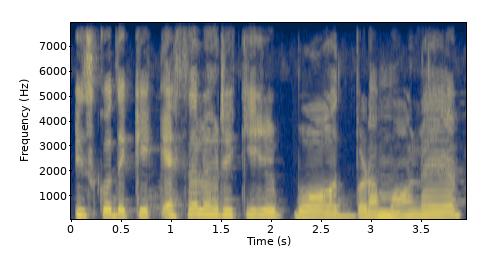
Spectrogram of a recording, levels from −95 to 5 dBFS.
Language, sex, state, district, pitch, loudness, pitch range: Hindi, female, Chhattisgarh, Raipur, 205 Hz, -13 LUFS, 190-215 Hz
